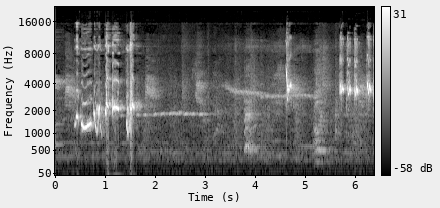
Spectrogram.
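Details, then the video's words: White-rumped shama, played as a morning and evening lure for other shamas, giving a few loud slurred whistles, then a long steady tone, quieter pauses and clipped high notes at the end. "Pancingan murai batu untuk pagi dan sore hari"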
